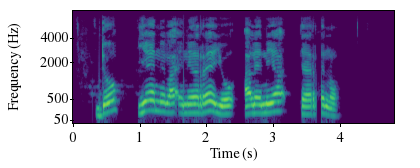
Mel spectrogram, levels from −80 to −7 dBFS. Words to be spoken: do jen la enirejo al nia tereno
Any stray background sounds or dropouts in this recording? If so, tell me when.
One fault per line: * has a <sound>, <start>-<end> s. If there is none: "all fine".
* has a dropout, 3.6-3.7 s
